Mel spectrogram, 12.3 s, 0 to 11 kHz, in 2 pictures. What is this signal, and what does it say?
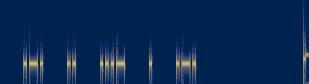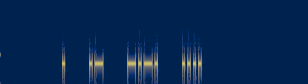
Morse code, heard as a keyed tone, about 22 wpm, spaced as for 12 wpm, 700 Hz. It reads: RIVER EACH
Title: 3x Character Spacing - Top 500 Words - 22wpm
